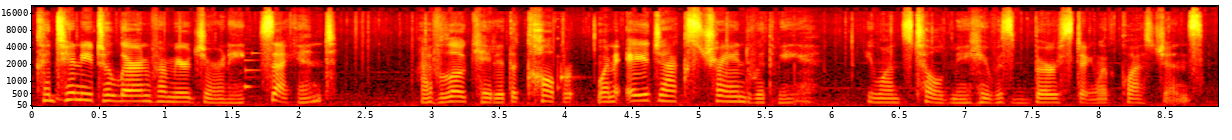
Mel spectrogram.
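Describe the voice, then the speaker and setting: A woman playing an aloof, powerful female warrior mentor in an anime game, speaking in a cool, measured, detached way. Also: fairly low pitch, slight background noise, close to an everyday voice. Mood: cool, composed. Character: aloof, powerful female swordmaster from another world, cool temper. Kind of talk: anime game dialogue acting.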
